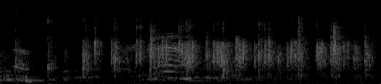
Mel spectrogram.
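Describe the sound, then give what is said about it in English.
Sparse, uneven hand clapping from a small group, quiet and half-hearted, with scattered claps trailing off and some faint voices murmuring underneath. “That was really a sad clap, but that's okay.”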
